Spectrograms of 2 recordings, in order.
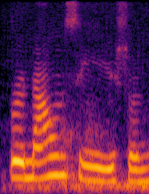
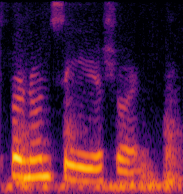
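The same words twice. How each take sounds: First: The second syllable has an 'o' sound, like 'noun'. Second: The second syllable has no 'o' sound, like 'nun'. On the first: The speaker calls it wrong. "Some teachers would pronounce it pronunciation" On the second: The speaker calls it right. "but there's no O. So it's pronunciation"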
